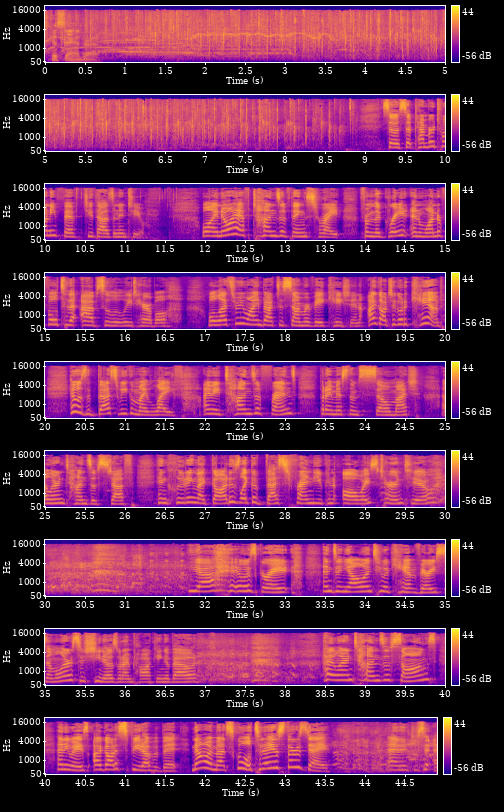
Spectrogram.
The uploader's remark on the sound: Recorded live at Yuk Yuk's in Ottawa.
